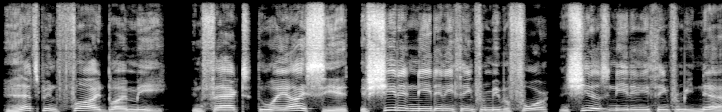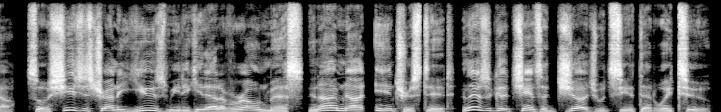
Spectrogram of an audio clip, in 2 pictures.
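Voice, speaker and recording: A man's voice: a little high, big pitch swings, moderate pace, hardly any pauses, dry recording, studio quality, pitched above the performer's own voice. A man voicing a brash, hot-tempered young stallion. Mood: defiant. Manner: defiant, sarcastic, rising to shouts. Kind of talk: dramatic audiobook reading.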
